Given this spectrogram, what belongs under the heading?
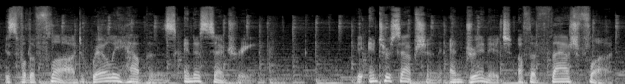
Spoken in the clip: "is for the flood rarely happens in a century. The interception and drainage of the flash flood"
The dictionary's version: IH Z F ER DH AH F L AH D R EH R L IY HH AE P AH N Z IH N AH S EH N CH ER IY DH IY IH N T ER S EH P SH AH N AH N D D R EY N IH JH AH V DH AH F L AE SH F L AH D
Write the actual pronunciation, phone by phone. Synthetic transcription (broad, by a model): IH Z F ER DH AH F L AH D R EH R L IY HH AE P AH N Z IH N AH S EH N CH ER IY DH IY IH N T ER S EH P SH AH N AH N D D R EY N IH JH AH V DH AH F L AE SH F L AH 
